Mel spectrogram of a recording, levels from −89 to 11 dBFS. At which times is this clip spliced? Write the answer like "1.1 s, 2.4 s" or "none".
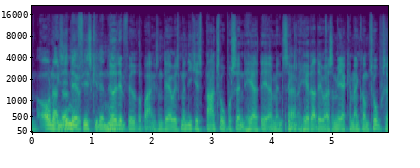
1.5 s, 4.4 s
